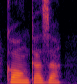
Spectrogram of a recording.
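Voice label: "concas", Sardinian, female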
